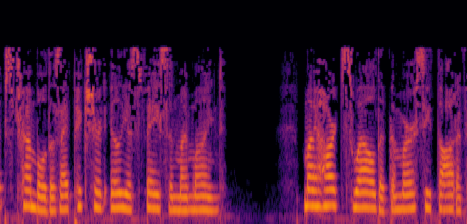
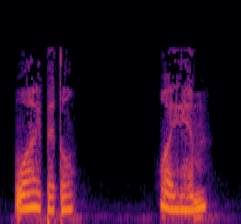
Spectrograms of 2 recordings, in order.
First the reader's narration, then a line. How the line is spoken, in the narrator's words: His voice softened and he asked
